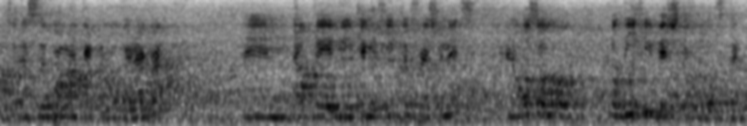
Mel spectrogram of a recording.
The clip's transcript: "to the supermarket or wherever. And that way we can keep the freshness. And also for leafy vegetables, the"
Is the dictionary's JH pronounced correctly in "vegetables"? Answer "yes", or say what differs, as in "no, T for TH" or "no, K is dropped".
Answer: no, SH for JH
